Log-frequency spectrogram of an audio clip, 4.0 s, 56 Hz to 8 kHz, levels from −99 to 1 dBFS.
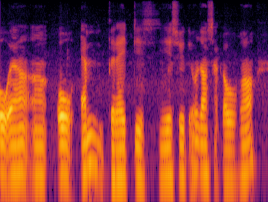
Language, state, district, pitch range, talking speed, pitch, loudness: Kokborok, Tripura, West Tripura, 105-115 Hz, 150 wpm, 110 Hz, -20 LUFS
